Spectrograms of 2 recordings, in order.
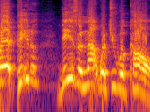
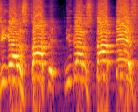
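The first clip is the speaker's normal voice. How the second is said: frightened Israelites; 8 semitones higher than usual. Retold or imitated. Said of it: "some of them stayed behind Moses".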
